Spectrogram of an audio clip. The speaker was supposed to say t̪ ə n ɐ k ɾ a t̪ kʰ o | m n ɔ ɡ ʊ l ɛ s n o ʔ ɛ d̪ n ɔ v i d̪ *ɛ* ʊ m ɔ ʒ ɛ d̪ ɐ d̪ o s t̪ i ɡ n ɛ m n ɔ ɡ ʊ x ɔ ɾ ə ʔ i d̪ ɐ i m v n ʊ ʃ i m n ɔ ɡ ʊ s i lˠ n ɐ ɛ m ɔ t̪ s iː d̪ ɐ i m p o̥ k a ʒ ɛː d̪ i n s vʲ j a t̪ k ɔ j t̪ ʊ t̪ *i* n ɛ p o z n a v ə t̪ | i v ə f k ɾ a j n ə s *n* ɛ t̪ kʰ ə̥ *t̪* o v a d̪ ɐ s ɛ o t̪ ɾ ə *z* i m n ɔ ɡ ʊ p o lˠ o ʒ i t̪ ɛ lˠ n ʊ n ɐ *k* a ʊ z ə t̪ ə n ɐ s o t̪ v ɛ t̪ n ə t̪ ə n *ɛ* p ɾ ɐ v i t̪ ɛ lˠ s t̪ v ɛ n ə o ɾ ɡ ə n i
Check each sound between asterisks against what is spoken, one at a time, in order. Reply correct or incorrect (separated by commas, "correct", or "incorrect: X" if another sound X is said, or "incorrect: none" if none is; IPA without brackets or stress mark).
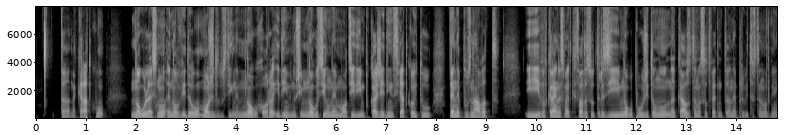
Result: correct, incorrect: ɛ, incorrect: m, correct, correct, correct, correct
